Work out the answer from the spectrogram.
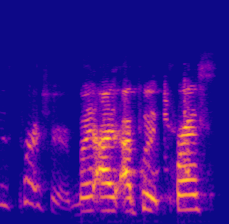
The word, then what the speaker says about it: PressHer: me crazy I'm like just put it together just mash it together it's pressure um so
